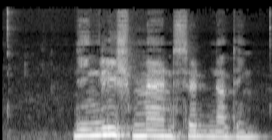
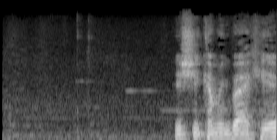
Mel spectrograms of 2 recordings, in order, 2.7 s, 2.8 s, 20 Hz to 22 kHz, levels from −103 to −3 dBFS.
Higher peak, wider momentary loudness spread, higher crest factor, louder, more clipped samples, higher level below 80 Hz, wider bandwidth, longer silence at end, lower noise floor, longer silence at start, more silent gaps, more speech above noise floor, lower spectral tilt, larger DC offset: first, -2 dBFS vs -10 dBFS; first, 12 LU vs 4 LU; about the same, 14 dB vs 18 dB; first, -16 LUFS vs -25 LUFS; neither; first, -46 dBFS vs -60 dBFS; about the same, 16.5 kHz vs 15.5 kHz; first, 0.15 s vs 0 s; about the same, -57 dBFS vs -59 dBFS; second, 0.75 s vs 1.75 s; neither; first, 42 dB vs 35 dB; first, -6 dB/octave vs -4.5 dB/octave; neither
